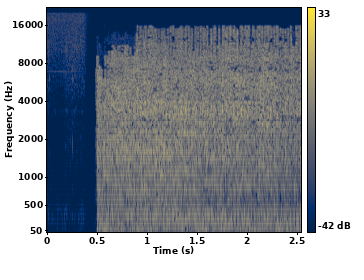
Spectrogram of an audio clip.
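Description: Motorcycles and cars of armed Taliban fighters in Afghanistan: a loud, dense engine roar starts abruptly and then holds as an unbroken drone with a low hum underneath.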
